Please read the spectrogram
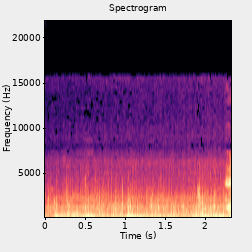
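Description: Road and wind noise inside a moving car on a highway: a steady low rumble with an even hiss.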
